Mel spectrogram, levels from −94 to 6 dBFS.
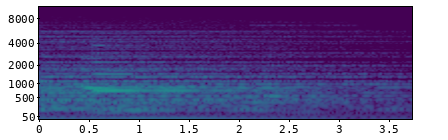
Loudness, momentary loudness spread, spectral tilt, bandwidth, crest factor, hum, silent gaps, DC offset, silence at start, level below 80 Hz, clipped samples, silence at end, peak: -50 LUFS; 19 LU; -4.5 dB/octave; 9.6 kHz; 16 dB; 60 Hz at -80 dBFS; none; under 0.1%; 0 s; -80 dBFS; under 0.1%; 0 s; -34 dBFS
